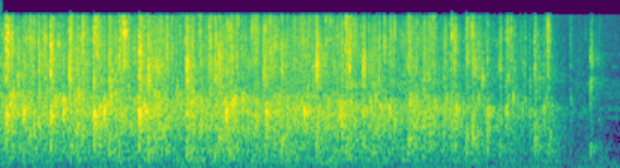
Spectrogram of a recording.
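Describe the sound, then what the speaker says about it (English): A luncheon audience applauds with dense, steady clapping that stays loud and even before tapering off at the end. "I'd love to give her another round of applause"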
